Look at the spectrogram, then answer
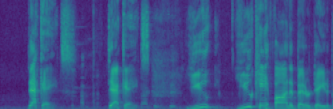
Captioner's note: laughter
